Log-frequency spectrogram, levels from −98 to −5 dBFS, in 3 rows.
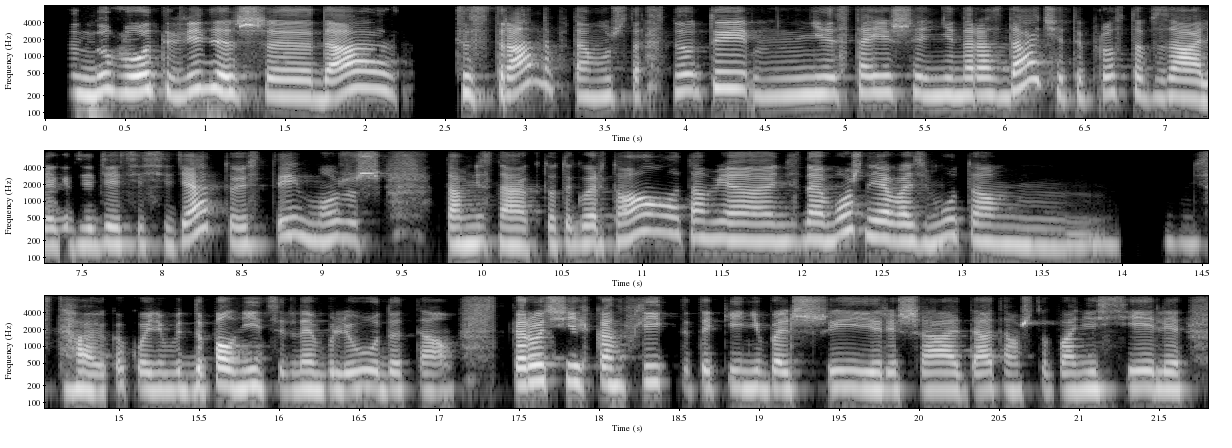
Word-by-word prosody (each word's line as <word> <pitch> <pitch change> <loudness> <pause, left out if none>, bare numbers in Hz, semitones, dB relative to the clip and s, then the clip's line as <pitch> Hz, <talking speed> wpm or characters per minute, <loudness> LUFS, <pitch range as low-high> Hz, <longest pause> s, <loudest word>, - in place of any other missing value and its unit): Ну 225 +3 +2
вот, 235 +2 +6
видишь, 230 0 +4
э, 195 -1 +2
да, 250 +7 +5 0.4
т 230 -2 0
странно, 215 - +2
потому 195 -3 -5
что, 195 0 -8 0.2
ну, 240 +1 0
ты, 265 +2 +3
м, 205 0 -5
не 215 0 +1
стоишь 230 +1 -1
не 205 -1 -1
на 210 +1 +2
раздаче, 210 - +2
ты 200 - -9
просто 220 +2 -5
в 190 - -15
зале, 190 -4 +3
где 170 0 -6
дети 175 0 -4
сидят, 175 - -1
то 180 - -7
есть 175 0 -6
ты 245 +6 -4
можешь 210 -1 -2 0.4
там, 175 0 +1
не 180 - -1
знаю, 170 -2 -2
кто-то 175 +1 -9
говорит, 180 0 -3
а, 275 +4 +2
там, 230 -3 -3
я 205 -2 0
не 195 - -4
знаю, 200 0 -1
можно 275 +2 -1
я 220 -2 +3
возьму 195 +4 -2
там, 175 - -6 0.3
не 180 -1 -17
знаю, 175 -3 0
какое-нибудь 175 -2 -4
дополнительное 185 -3 +3
блюдо 175 +1 -2
там? 165 -1 -6 0.3
Короче, 230 +2 +5
их 215 -1 -2
конфликты 220 0 -1
такие 185 +1 -5
небольшие 180 0 -1
решать, 170 -1 -1
да, 170 +1 0
там, 170 -1 -8
чтобы 170 0 -3
они 175 +1 -1
сели, 175 0 -2
195 Hz, 160 wpm, -22 LUFS, 175-220 Hz, 0.4 s, вот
